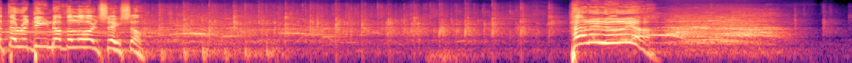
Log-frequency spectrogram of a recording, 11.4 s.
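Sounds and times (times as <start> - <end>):
speech: 0.0 - 2.2, 7.7 - 8.8
audience clapping in praise: 0.0 - 8.8, 10.3 - 11.3
whoops and shouted cheers: 2.1 - 5.0, 7.6 - 10.6.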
